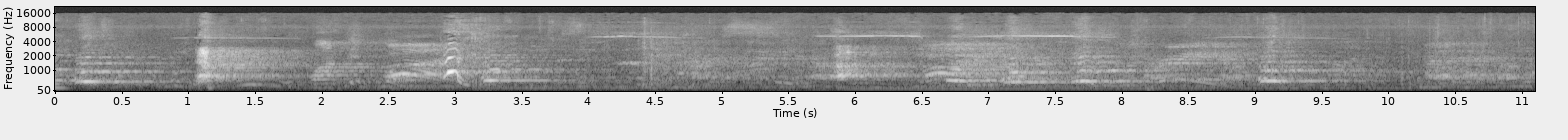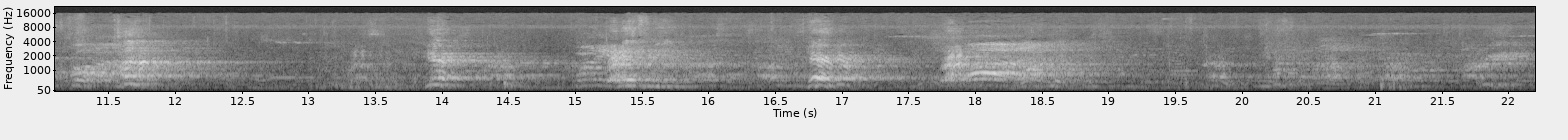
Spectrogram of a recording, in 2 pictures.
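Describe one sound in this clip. A woman calls out commands to a dog with animation, echoing in a large hall.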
